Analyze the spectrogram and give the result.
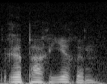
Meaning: to repair
- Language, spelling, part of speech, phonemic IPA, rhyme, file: German, reparieren, verb, /ʁepaˈʁiːʁən/, -iːʁən, De-reparieren.ogg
